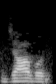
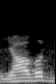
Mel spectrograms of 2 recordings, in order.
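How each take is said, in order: First: The word begins with a 'j' sound. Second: The word begins with a 'y' sound. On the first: The speaker calls it wrong. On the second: The speaker calls it right.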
